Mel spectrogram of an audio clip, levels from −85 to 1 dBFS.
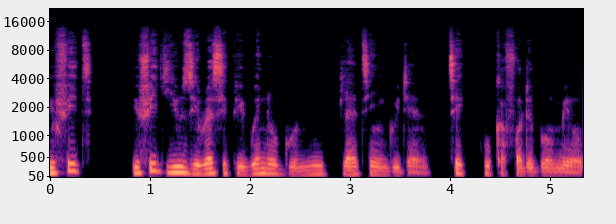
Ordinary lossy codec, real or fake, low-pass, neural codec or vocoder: Opus, 64 kbps; real; 14.4 kHz; none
